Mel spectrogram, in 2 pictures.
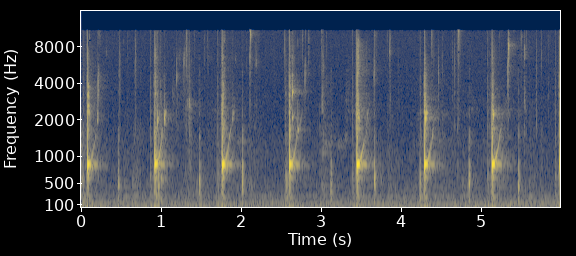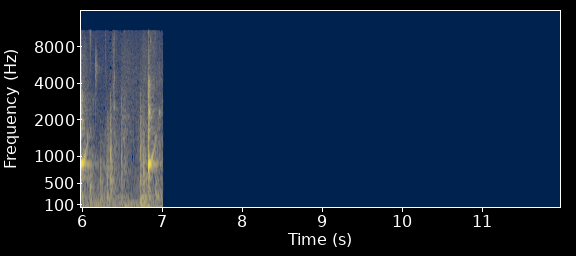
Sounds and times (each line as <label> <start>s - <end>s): Water Driping 0.0s - 7.0s
toilet 0.0s - 7.0s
